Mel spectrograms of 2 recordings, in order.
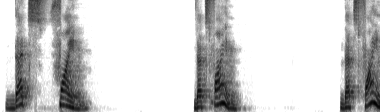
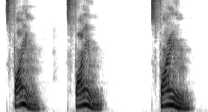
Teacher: sentence but if you happen to listen to the speech of native speakers they completely drop out the word that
